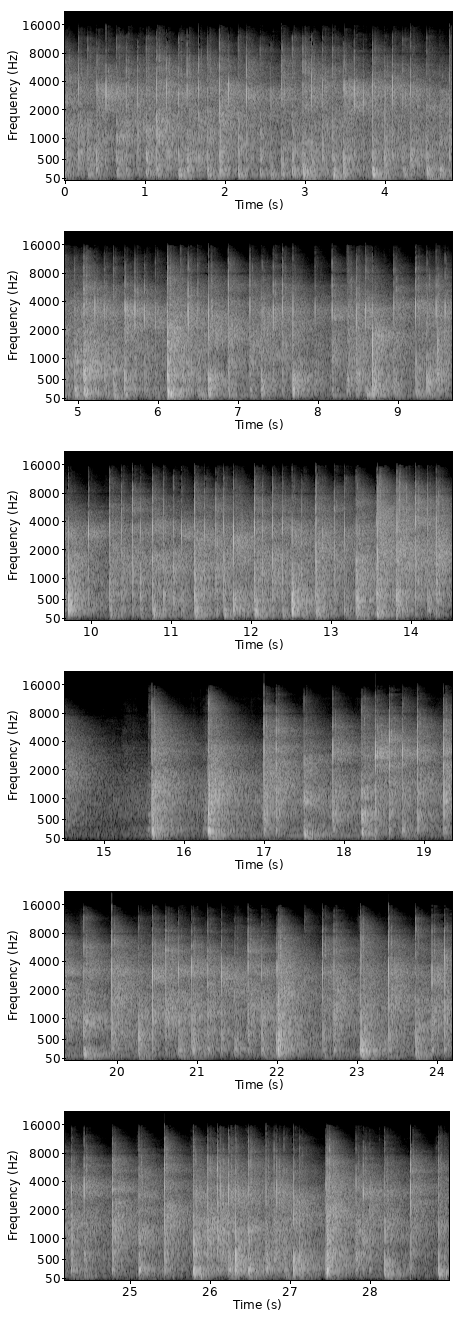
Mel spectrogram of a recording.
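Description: Tap shoes striking the floor in a fast a cappella tap routine, with no music: dense, rapid rhythmic taps. About halfway through the taps stop for a second, then start again as single sharp strikes that pick up speed.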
